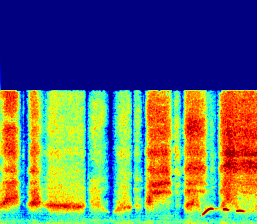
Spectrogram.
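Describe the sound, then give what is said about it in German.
A person imitates the breathy, airy whistling of a woman sitting beside them on a fairly full train, a series of hissy puffs of air with one faint tonal whistle slipping through near the end, fairly loud, with no talking. “Der Zug war relativ voll und hat die ganze Zeit so psychomäßig gepfiffen. Also dauernd so.”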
